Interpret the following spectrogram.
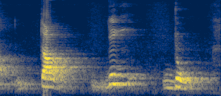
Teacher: Selanjutnya sahabat, huruf jim itu dilafazkan tidak dengan suara yang ditebalkan, tidak dengan suara yang dikecilkan atau yang dihimpit, sehingga suara jim terlafazkan dengan suara yang begitu tebal dan sedikit dengan pita suara yang dihimpit. Contoh do, ji, do.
